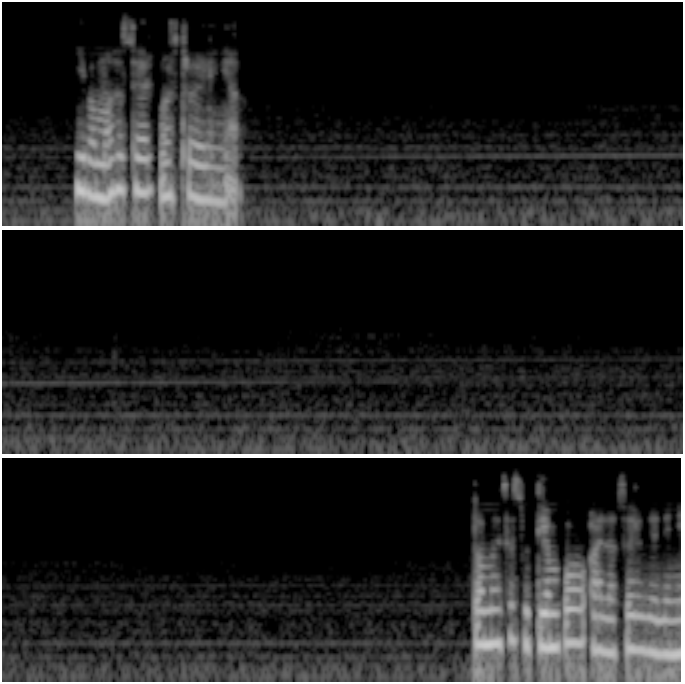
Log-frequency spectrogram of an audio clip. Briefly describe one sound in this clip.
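A young woman speaks calmly and close to a microphone.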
